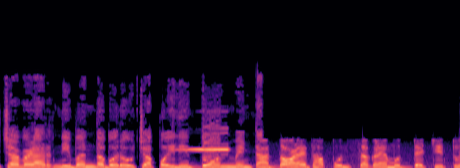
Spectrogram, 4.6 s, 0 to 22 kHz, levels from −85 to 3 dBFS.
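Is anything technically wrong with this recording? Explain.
Yes, three problems. Throughout, nothing above 13.5 kHz and layered smeary artefacts suggest the speech likely went through MP3 and then AAC, so this is transcoding between lossy codecs.

From 1.72 to 2.33 s there's a loudspeaker feedback squeal. The mic catches its own speaker until a 2.5 kHz tone runs away, swelling over roughly 0.4 s to about 5 dB above the speech.

From 2.63 s to the end, the sound abruptly turns boxy and narrow, with nothing above 3.8 kHz and a faint new background noise. The input was likely switched to a poorer device, with no gap and roughly no change in level.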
